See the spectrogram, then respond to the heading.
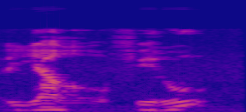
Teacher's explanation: গাইনটাকে আমরা রাইট দেব, গলার শুরু থেকে আনবো। ইয়াগফিরু, কলকলা হবে না, আর রটা একটু মোটা করে পড়বেন, ডিপ করে।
